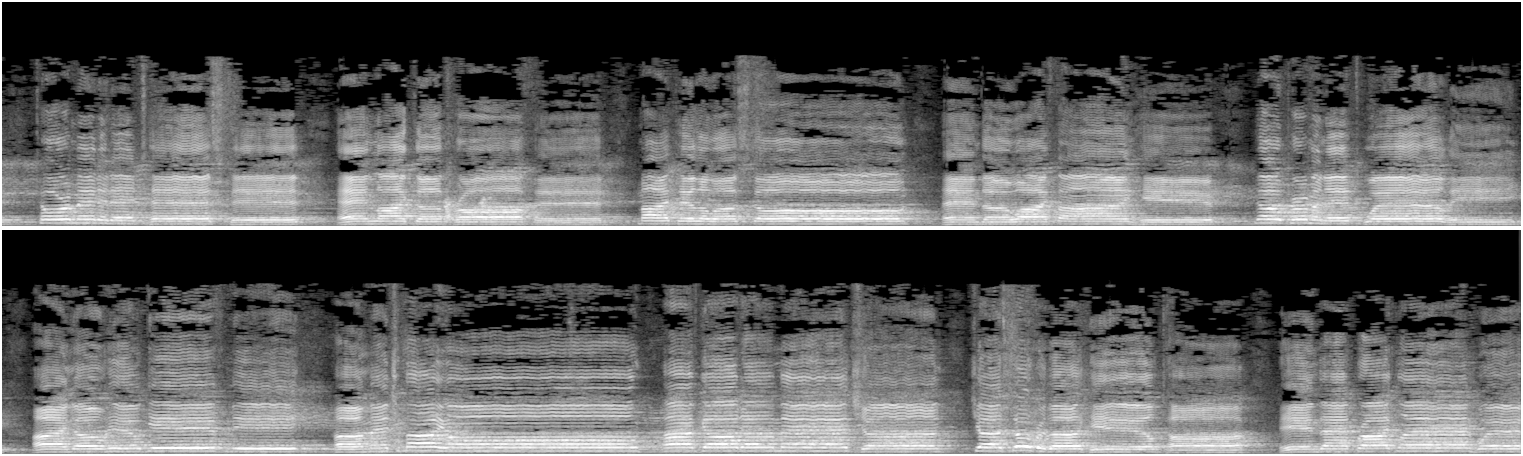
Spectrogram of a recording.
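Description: Church congregation singing a hymn together in several-part harmony, unaccompanied, in phrases of a few seconds with brief breaks between lines.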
